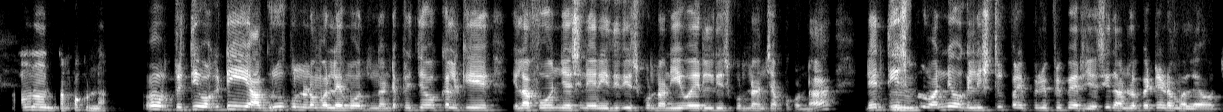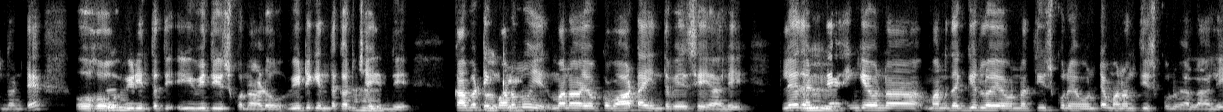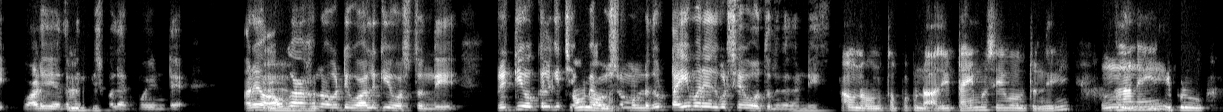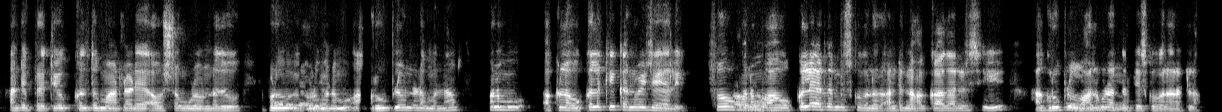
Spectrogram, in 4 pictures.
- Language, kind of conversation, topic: Telugu, podcast, మీరు చాట్‌గ్రూప్‌ను ఎలా నిర్వహిస్తారు?
- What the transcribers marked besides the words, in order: in English: "గ్రూప్"; in English: "లిస్ట్"; in English: "ప్రి ప్రిపేర్"; in English: "సేవ్"; in English: "టైమ్ సేవ్"; in English: "గ్రూప్‌లో"; in English: "కన్వే"; in English: "సో"; in English: "గ్రూప్‌లో"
